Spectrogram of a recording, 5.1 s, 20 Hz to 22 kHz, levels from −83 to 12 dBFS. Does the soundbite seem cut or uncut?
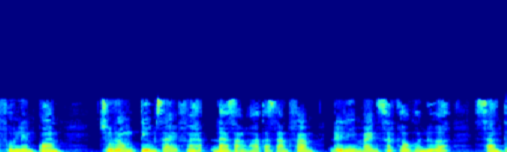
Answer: cut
